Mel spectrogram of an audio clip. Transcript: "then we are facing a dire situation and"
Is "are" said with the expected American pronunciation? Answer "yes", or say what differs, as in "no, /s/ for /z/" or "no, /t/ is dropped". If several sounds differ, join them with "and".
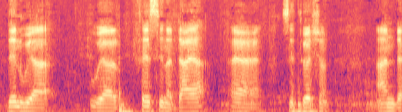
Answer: no, /w/ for /ɹ/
